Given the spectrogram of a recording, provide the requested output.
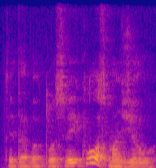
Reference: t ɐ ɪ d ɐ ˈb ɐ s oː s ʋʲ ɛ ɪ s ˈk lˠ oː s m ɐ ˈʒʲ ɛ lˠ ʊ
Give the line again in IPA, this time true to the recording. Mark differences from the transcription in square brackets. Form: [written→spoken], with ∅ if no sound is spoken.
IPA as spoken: t ɐ ɪ d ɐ ˈb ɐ [s→t] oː s ʋʲ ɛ ɪ [s→∅] ˈk lˠ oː s m ɐ ˈʒʲ ɛ [lˠ→∅] ʊ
